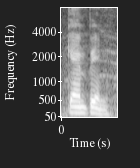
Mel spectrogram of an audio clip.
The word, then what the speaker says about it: campaign: यह है कॉम्पेन। कॉम्पेन नहीं, कैंपेन।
